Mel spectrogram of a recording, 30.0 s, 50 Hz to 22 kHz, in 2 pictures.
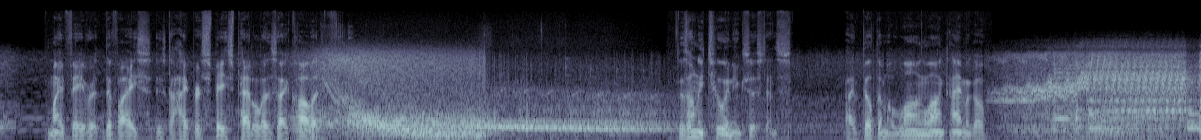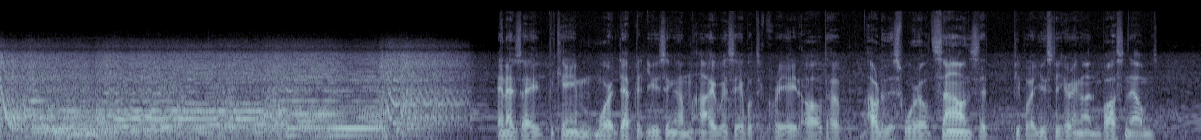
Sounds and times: Music: 0.0 - 3.0, 12.4 - 27.4
Speech: 0.6 - 4.1, 8.5 - 9.9, 10.6 - 12.4, 21.2 - 29.5.

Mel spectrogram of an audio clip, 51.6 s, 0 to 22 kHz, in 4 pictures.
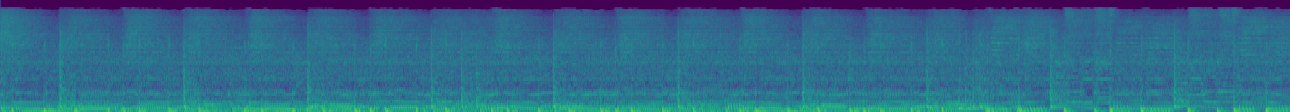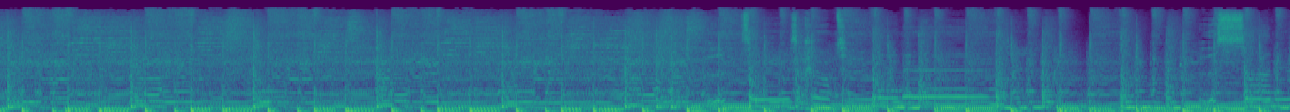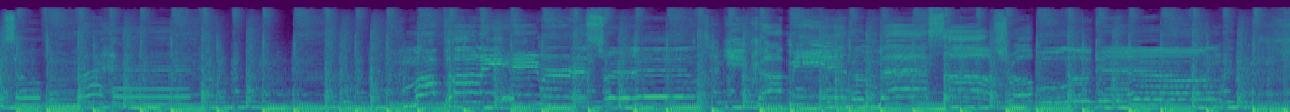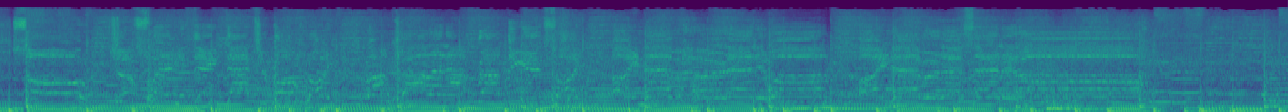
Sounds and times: Music: 0.0 - 51.5.

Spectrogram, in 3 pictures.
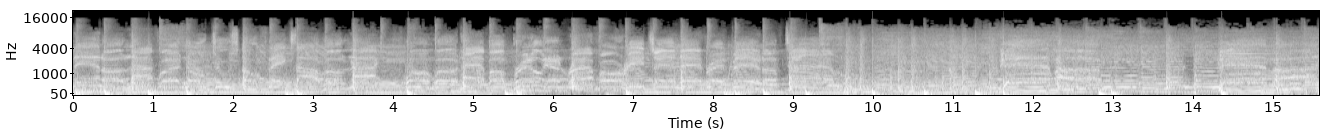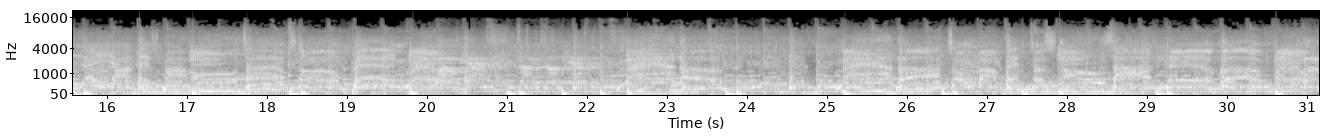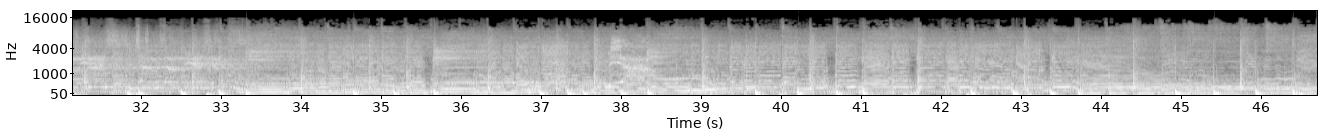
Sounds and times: Rock music: 0.0 - 46.7.

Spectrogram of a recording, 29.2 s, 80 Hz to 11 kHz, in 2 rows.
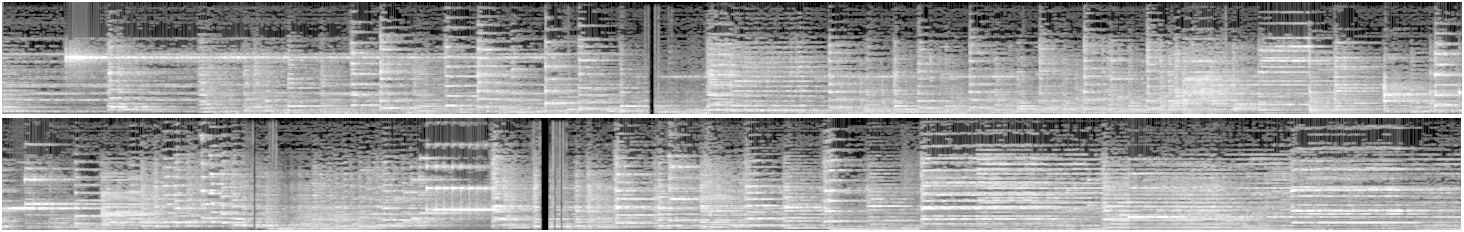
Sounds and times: Violin, fiddle: 0.0 - 29.1.

